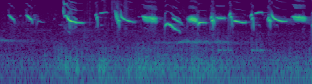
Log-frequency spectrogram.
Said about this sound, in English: Now it's clear that rolling white cloud isn't snow at all, but a flock of snow buntings. These birds bring the barren landscape to life.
